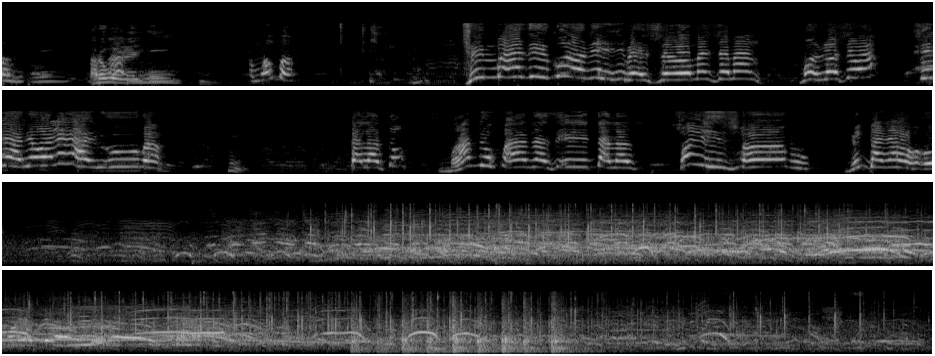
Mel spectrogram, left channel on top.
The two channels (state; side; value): different; both; correlation 0.00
